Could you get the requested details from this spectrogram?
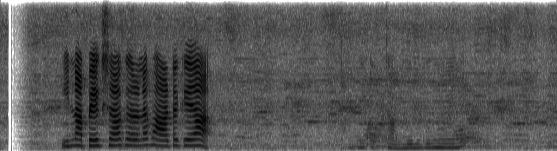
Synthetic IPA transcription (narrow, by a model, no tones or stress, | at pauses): inːapeːkʂaːkəɾənəpaːʈəkejaː | t̪aŋbunkunuʋen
